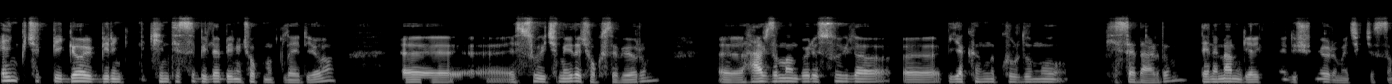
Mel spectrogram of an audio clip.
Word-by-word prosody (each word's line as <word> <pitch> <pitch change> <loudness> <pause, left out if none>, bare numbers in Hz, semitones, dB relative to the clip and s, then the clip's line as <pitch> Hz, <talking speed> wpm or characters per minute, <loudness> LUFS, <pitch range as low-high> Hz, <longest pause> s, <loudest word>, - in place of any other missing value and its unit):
en 175 +1 0
küçük 160 -1 +2
bir 135 -3 -1
göl 145 -4 +2
birikintisi 130 +2 +3
bile 135 0 -4
beni 125 -1 -3
çok 130 - -3
mutlu 105 -1 -10
ediyor. 120 - -8 0.7
Eee, 110 -1 -1 0.6
su 140 - +7
içmeyi 135 +2 +4
de 150 - +1
çok 110 -4 -1
seviyorum. 110 - -3 0.6
Eee, 105 -1 -5
her 130 +3 +2
zaman 140 +1 0
böyle 140 0 -5
suyla, 135 -3 +4 0.2
eee, 110 0 -6
bir 120 - -10
yakınlık 125 0 -7
kurduğumu 120 0 -12 0.4
hissederdim. 145 - 0
Denemem 125 +1 -3
gerektiğini 115 0 -7
düşünüyorum 115 -2 -3
açıkçası. 95 - -1
125 Hz, 130 wpm, -24 LUFS, 110-140 Hz, 0.7 s, su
